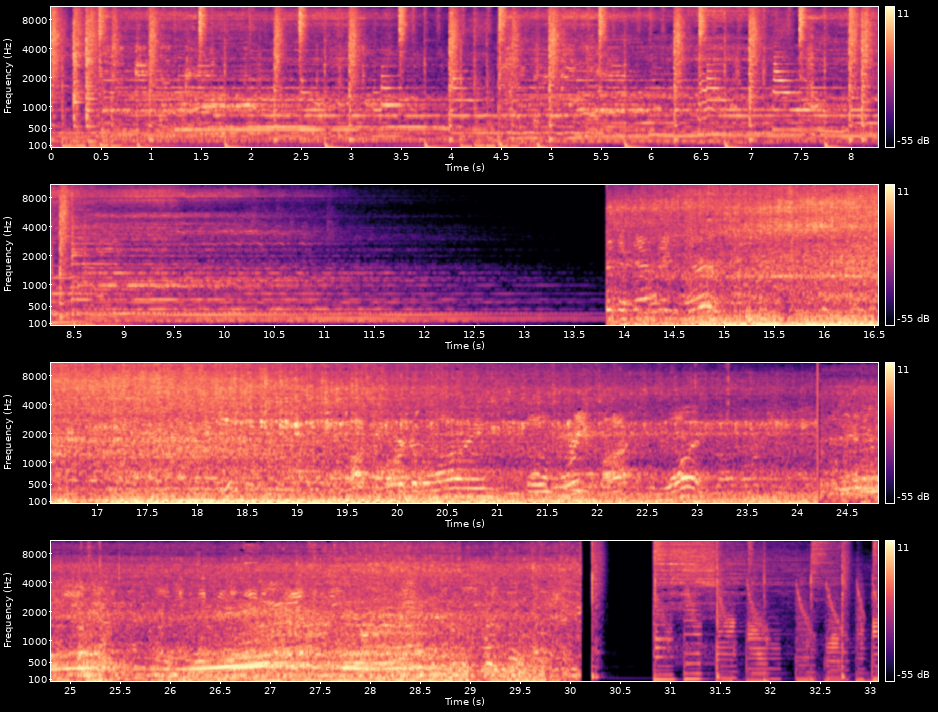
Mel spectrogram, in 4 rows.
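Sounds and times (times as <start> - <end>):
people talking: 13.8 - 15.5, 16.6 - 30.1
engine rumbling: 13.8 - 30.1.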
